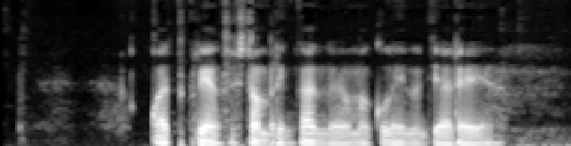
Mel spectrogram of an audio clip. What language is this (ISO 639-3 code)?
por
